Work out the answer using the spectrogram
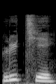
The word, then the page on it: luthier: francais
